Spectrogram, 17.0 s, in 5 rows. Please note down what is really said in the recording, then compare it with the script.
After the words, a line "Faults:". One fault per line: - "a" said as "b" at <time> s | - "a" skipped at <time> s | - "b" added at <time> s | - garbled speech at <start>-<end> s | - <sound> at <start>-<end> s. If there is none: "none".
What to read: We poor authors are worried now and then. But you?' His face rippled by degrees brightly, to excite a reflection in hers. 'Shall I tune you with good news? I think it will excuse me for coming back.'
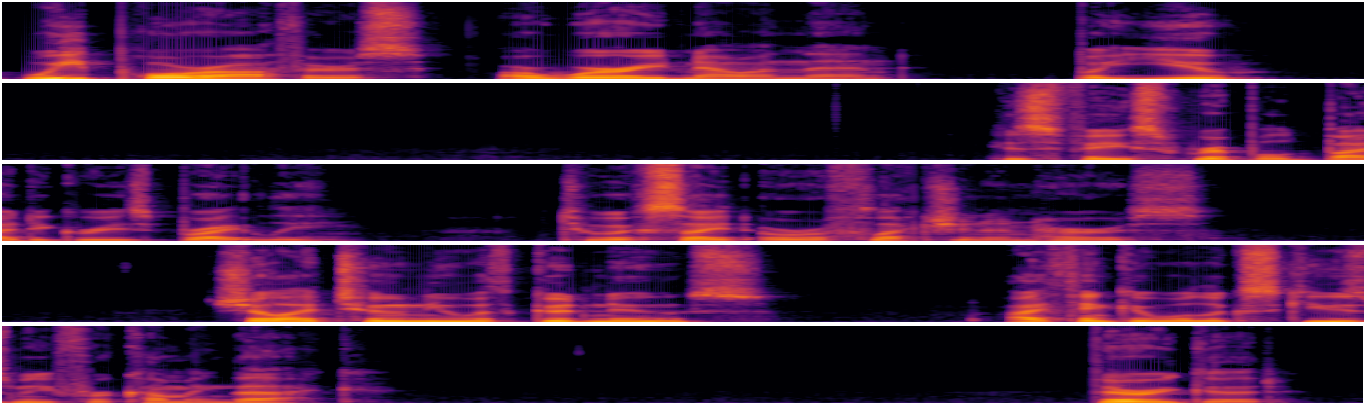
We poor authors are worried now and then. But you?' His face rippled by degrees brightly, to excite a reflection in hers. 'Shall I tune you with good news? I think it will excuse me for coming back.' 'Very good
Faults:
- "Very good" added at 16.3 s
